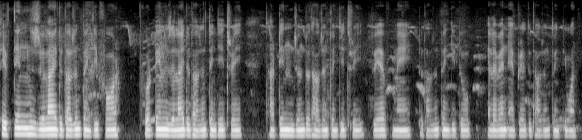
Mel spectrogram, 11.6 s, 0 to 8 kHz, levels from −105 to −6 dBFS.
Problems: background sounds at intervals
